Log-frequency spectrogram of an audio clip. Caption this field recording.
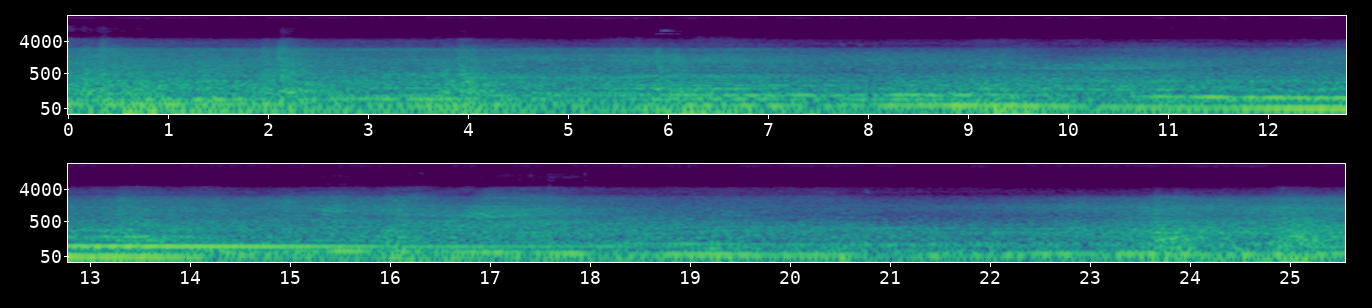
Birdsong sound, Cicadas sound, Traffic Sound, Trains traveling through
